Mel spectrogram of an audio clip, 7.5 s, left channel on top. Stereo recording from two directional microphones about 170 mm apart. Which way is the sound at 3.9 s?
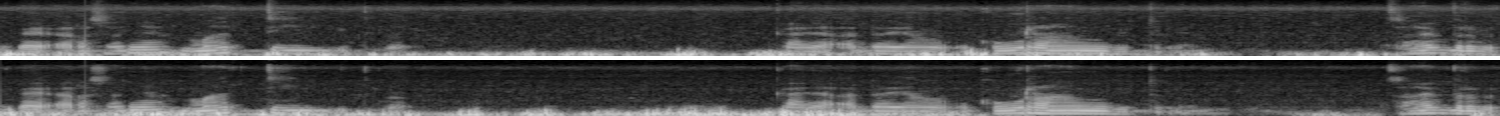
15° left (ahead or behind).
